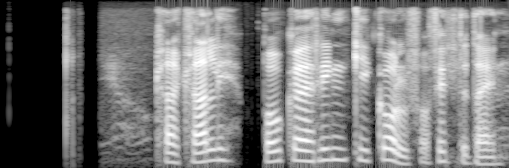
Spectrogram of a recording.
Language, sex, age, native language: Icelandic, male, 20-29, Icelandic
